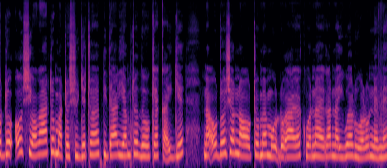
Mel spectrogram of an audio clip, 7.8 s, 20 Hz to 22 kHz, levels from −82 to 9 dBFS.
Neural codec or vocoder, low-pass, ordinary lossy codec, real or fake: vocoder, 44.1 kHz, 128 mel bands, Pupu-Vocoder; none; none; fake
